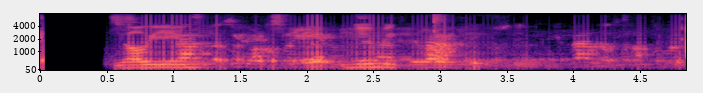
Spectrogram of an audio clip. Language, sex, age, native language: Icelandic, male, 13, Icelandic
